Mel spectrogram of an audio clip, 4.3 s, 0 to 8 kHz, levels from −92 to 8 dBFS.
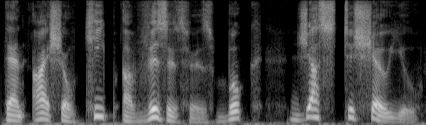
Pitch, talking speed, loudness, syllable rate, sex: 120 Hz, 155 wpm, -22 LUFS, 3.6 syllables/s, male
